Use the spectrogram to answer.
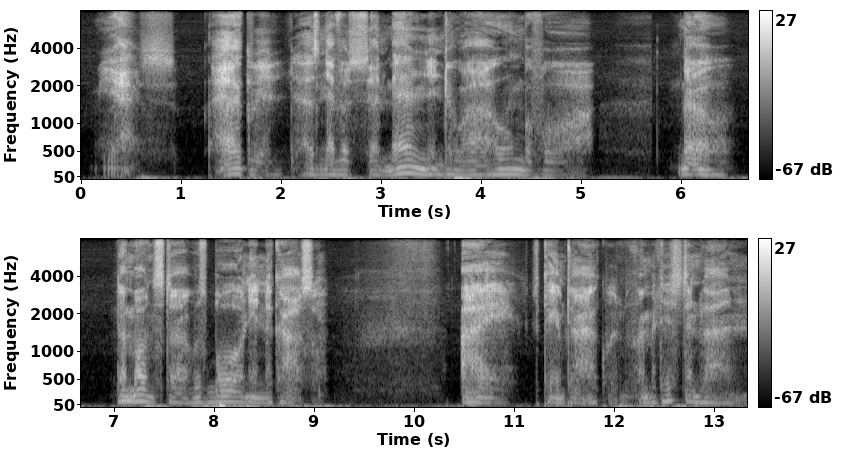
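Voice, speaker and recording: In a raspy, put-on character voice with a very deep, low pitch, a man talks at a fairly slow pace with long, frequent pauses. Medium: solo performance. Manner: slow, solemn.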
